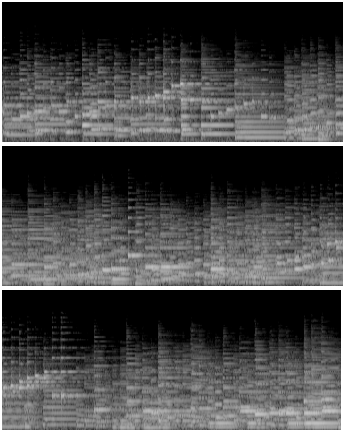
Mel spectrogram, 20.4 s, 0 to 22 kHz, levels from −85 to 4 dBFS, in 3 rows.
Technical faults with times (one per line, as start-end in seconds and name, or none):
3.52-5.02 imaging from linear upsampling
